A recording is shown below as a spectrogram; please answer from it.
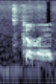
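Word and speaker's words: Askeladd: I'm not gonna try to pronounce it. It's Scandinavian. Escalade? Askelid.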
